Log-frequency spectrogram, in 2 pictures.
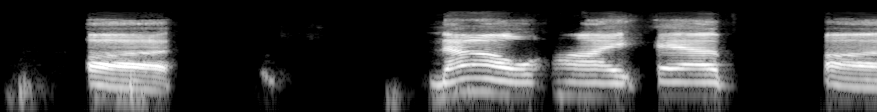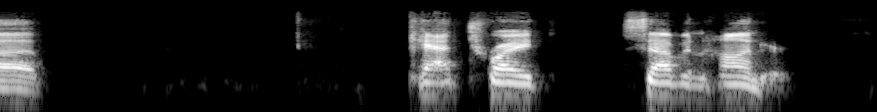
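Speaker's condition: Aphasia; aphasia after stroke, woke with whole right side paralyzed, talking improving each month and year; can talk, loses about half the words in conversation, frequent hesitations; initially no talking, now halting telegraphic speech, many fillers and pauses, missing words

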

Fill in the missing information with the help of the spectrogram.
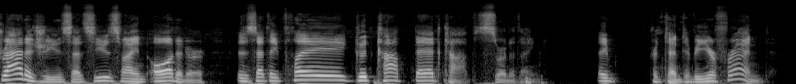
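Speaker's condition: Cleft lip and palate; has tinnitus

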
